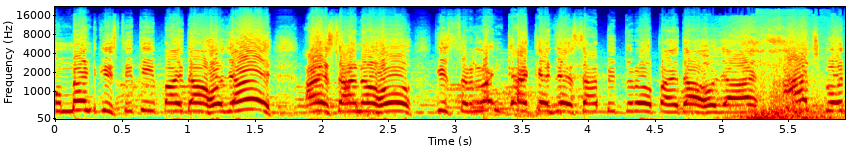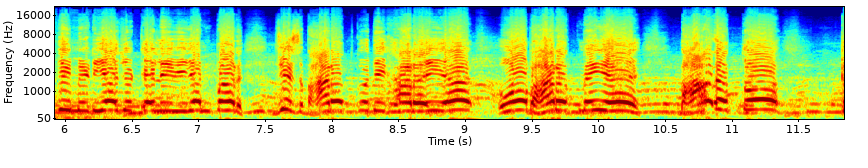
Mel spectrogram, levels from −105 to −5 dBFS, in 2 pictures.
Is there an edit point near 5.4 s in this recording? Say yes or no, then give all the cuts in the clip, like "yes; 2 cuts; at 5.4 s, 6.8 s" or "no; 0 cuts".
yes; 1 cut; at 5.4 s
